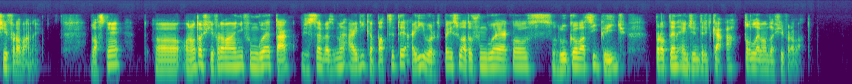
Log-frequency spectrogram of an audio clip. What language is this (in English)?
Czech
